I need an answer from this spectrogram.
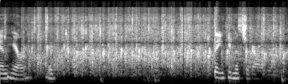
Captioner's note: applauding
